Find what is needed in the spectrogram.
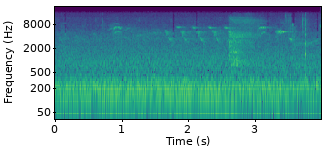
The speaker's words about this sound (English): Hear the birds?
